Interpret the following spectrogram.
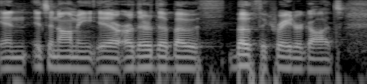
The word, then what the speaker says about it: Izanami: So Izanagi, and Izanami, I think is how you say both of them.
